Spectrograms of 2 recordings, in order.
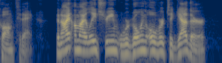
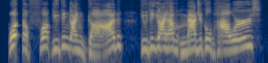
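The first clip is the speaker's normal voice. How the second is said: louder and higher, fed-up disbelief; incredulous outburst; 5 semitones higher, 6 dB louder than usual. Real, not acted. Ranting at detractors online, a loud incredulous outburst. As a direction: shout it at the haters like they're insane.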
